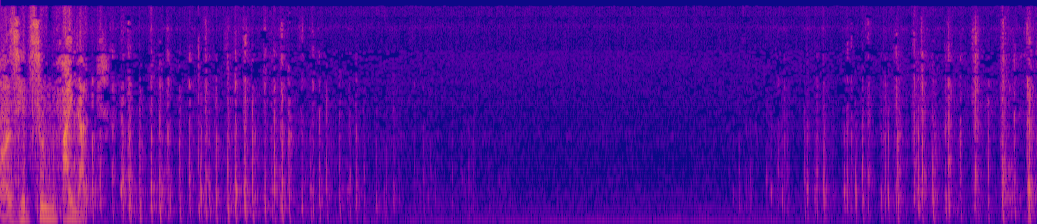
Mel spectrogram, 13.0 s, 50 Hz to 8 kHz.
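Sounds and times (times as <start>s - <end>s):
horse hooves trotting: 0.0s - 6.2s, 9.2s - 12.9s
low steady hum: 0.0s - 12.9s
speech: 0.1s - 1.6s.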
